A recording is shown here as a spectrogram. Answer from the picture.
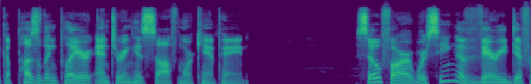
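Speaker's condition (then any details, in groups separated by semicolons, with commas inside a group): No condition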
